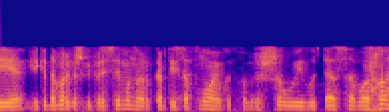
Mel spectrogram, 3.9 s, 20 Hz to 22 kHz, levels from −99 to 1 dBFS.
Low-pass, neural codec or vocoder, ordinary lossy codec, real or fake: 7.2 kHz; none; AAC, 16 kbps; real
